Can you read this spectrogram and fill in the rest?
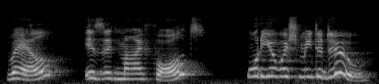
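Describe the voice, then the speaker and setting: Woman playing a high-voiced, defiant young wife. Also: sing-song, a little slow. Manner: theatrical, haughty. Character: defiant, flippant young wife, mock-innocent. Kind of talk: classic stage comedy audio play.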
